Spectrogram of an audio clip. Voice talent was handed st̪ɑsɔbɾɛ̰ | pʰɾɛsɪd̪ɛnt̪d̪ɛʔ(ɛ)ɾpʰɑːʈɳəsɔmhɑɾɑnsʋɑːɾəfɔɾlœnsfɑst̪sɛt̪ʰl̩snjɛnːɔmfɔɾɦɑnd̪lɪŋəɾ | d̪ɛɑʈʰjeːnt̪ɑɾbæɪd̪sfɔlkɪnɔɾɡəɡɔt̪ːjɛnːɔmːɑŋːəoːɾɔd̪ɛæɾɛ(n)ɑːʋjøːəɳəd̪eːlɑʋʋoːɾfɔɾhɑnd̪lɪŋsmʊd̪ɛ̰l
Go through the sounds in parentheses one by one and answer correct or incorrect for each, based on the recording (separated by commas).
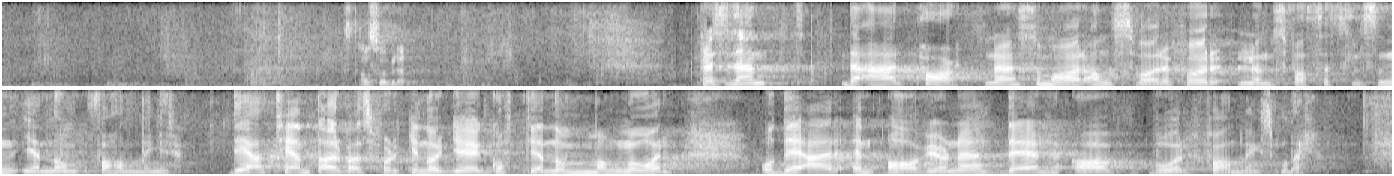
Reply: incorrect, correct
